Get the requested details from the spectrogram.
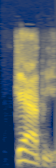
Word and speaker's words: Gabi: Gabby, it's spelled G-A-B-I.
